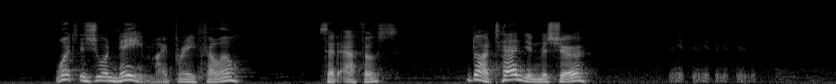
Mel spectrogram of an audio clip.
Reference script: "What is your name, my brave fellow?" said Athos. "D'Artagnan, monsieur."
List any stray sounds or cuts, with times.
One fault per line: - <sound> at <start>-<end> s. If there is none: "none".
- laugh at 6.7-7.6 s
